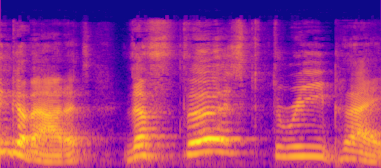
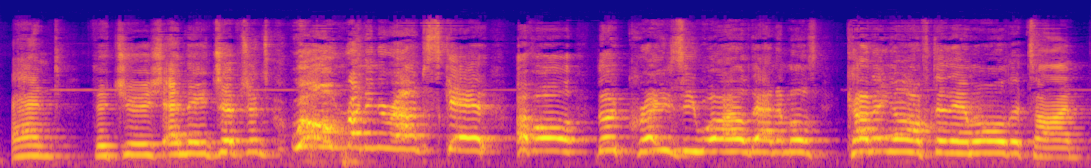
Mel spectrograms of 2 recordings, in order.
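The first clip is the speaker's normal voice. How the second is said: loud, higher frantic storytelling; excited; 9 semitones higher, 5 dB louder than usual. A narrator's reading. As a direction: call it out like everyone's panicking. Frantic retelling of fleeing animals.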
